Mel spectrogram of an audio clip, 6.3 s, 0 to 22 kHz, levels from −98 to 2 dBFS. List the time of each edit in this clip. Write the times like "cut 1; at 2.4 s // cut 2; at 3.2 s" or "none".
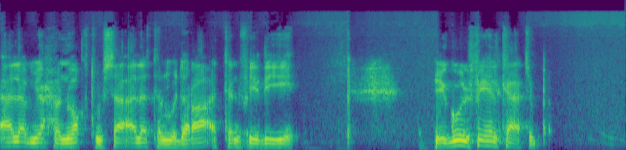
cut 1; at 4.3 s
